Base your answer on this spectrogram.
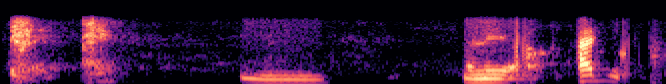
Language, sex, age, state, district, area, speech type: Nepali, male, 18-30, West Bengal, Alipurduar, urban, conversation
